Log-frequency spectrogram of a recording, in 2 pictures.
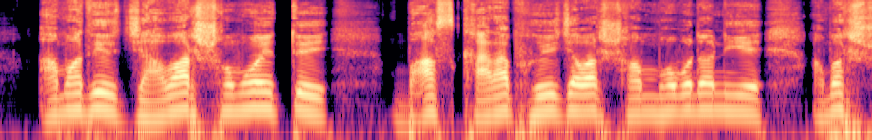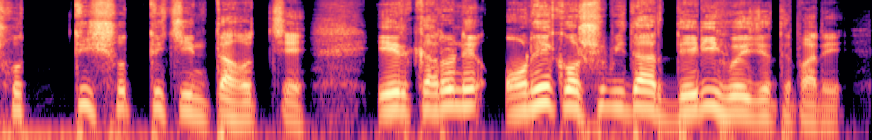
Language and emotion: Bengali, fearful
